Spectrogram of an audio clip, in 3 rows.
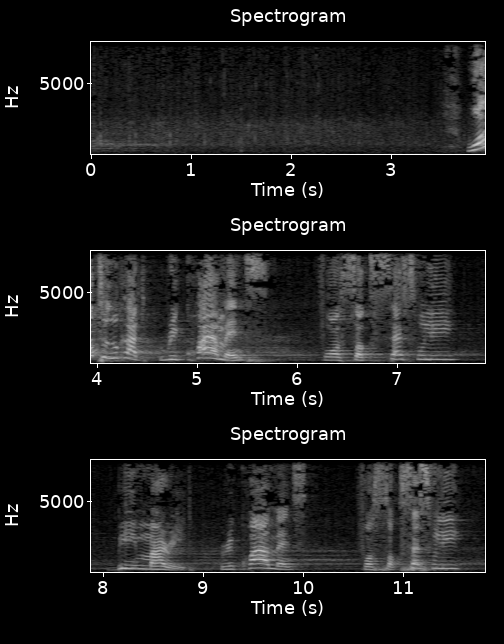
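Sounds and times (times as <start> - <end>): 
audience clapping hands: 0.0 - 3.7
speech: 3.7 - 11.7.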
